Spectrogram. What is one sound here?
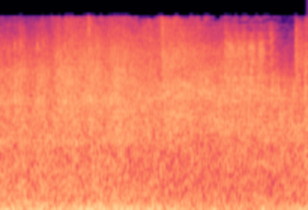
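A loud explosion crackles and roars.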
